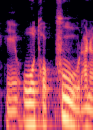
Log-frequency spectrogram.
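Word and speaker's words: 오덕후: 이게 일본은 오타쿠에서 온 말인데 이것을 한국어로 발음할 때 오더쿠라는 말이 되거든요.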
